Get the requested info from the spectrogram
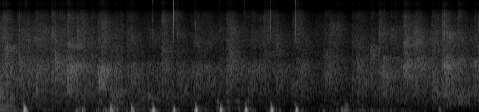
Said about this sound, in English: Could we just have a large round of applause for our three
